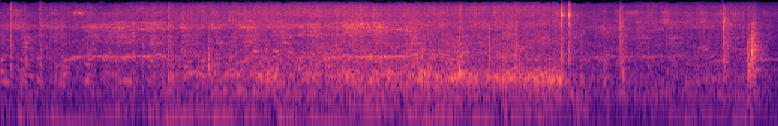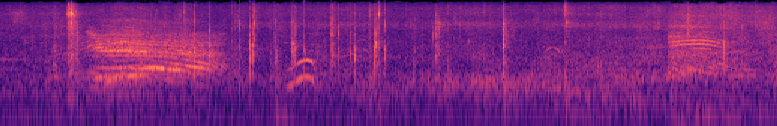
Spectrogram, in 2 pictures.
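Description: Skateboard wheels rolling on asphalt for the first few seconds, then a few sharp clacks of the board hitting the ground, with onlookers shouting about seven seconds in.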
